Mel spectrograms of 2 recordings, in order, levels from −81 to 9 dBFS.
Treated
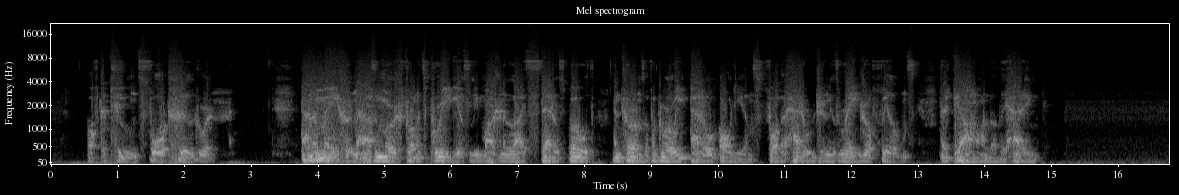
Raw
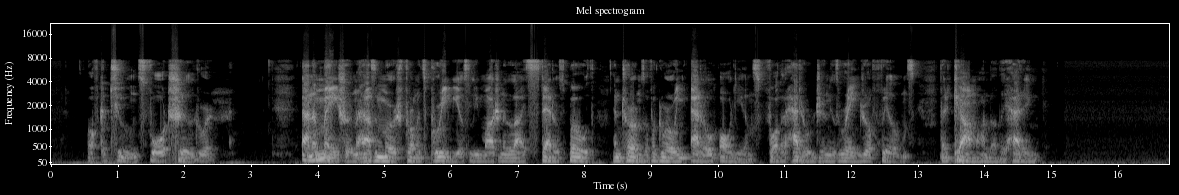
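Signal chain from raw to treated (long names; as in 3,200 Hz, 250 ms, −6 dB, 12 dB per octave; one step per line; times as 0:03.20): pitch-shifted copies added +5 semitones −17 dB
high shelf with overshoot 3,300 Hz −11.5 dB, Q 1.5
slew-rate limiting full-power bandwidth 30 Hz
level +1.5 dB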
